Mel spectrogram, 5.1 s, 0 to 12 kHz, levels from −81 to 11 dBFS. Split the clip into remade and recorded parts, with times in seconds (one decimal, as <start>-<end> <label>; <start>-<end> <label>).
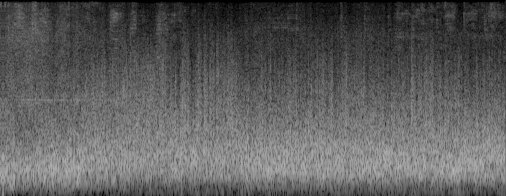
0.0-5.1 recorded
